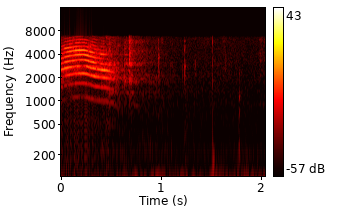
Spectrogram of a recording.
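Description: A cat lets out one clear, drawn-out meow up close, fading into quiet room noise with a few faint clicks and thumps.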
